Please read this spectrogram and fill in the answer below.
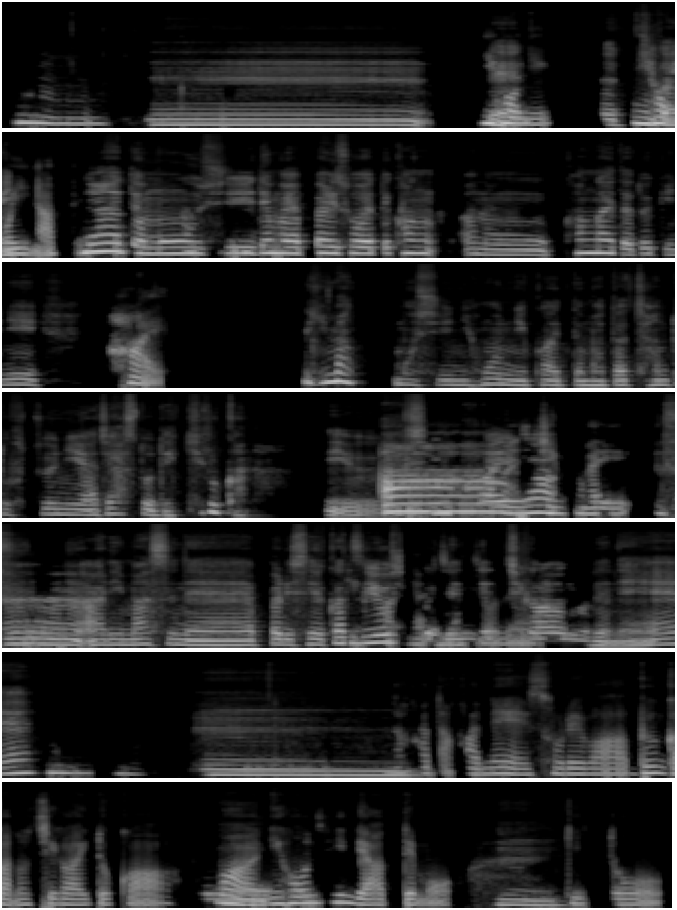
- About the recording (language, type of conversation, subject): Japanese, podcast, あなたにとって故郷とはどんな場所ですか？
- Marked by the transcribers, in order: drawn out: "うーん"; distorted speech; unintelligible speech; other background noise; in English: "アジャスト"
